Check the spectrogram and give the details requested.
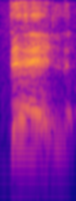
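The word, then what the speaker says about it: دال: La lettre D, qui s'appelle en arabe del et qui se prononce de, ça a la forme d'un nez.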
